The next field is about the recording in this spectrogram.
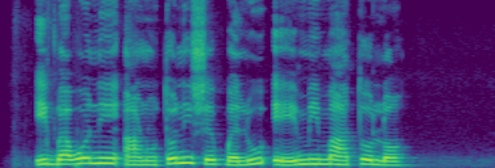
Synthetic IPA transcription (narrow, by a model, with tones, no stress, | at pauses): i˧ɡ͡ba˧˨wo˦nĩ˦a˦˨ɾ̃ũ˨to˨˦nĩ˦˨ʃe˧k͡pɛ˨lu˨˦e˨˦mĩ˦mãː˦˧to˦lɔ˧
